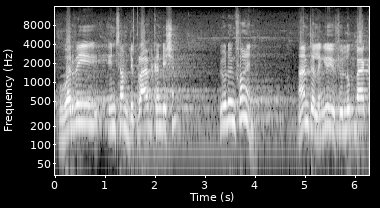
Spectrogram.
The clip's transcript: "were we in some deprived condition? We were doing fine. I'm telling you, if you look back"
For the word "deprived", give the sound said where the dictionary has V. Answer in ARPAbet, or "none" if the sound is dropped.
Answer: V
